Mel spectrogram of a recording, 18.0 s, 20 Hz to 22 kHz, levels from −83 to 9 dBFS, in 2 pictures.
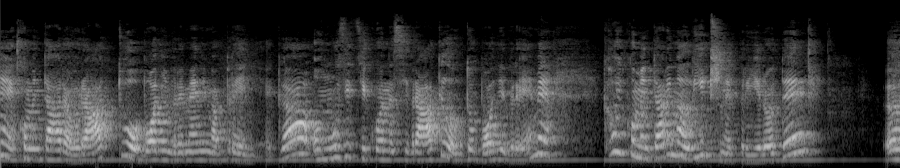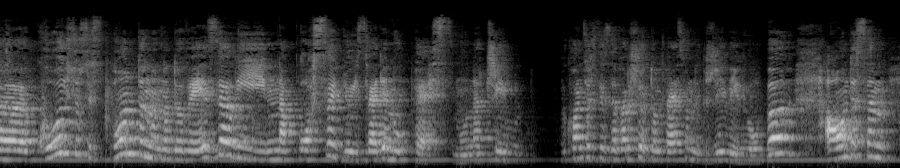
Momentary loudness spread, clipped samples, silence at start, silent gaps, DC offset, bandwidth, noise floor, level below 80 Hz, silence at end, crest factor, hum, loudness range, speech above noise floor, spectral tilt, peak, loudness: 11 LU; under 0.1%; 0 s; none; under 0.1%; 15 kHz; -57 dBFS; -82 dBFS; 0 s; 18 dB; none; 5 LU; 36 dB; -1 dB/octave; -4 dBFS; -21 LUFS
